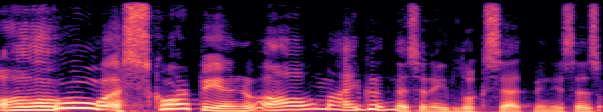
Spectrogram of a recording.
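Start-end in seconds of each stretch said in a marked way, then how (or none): 0.0-2.6 very loud, very high, drawn-out dramatic alarm. Retelling a teacher spotting a scorpion on the floor: imitating Ling Rinpoche's dramatic alarm. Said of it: "in a very dramatic way".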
